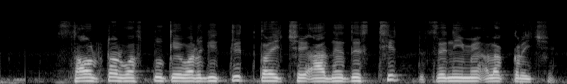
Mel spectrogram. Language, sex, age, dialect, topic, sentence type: Maithili, male, 46-50, Eastern / Thethi, agriculture, statement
